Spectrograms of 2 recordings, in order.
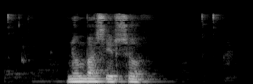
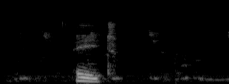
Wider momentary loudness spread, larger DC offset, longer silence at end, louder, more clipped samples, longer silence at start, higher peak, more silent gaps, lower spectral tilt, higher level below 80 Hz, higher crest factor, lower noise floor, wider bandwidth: second, 21 LU vs 26 LU; neither; first, 1.05 s vs 0.4 s; first, -19 LUFS vs -33 LUFS; neither; second, 0.05 s vs 0.2 s; first, -4 dBFS vs -18 dBFS; neither; second, -5 dB/octave vs -6.5 dB/octave; first, -60 dBFS vs -74 dBFS; about the same, 20 dB vs 20 dB; second, -54 dBFS vs -60 dBFS; first, 11.5 kHz vs 8 kHz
